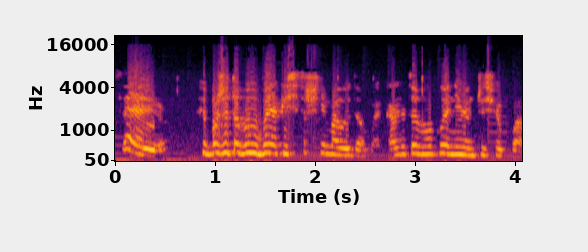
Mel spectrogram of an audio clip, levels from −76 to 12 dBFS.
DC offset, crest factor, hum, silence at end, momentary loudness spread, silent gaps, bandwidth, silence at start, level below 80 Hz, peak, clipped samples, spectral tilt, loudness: under 0.1%; 8 dB; none; 0 s; 9 LU; none; 16.5 kHz; 0 s; -36 dBFS; 0 dBFS; 0.4%; -3 dB/octave; -7 LUFS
